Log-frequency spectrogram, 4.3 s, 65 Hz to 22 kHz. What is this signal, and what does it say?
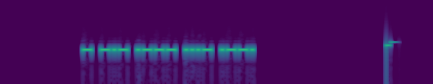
Morse code, heard as a keyed tone, about 41 wpm, 700 Hz. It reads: TKJVP
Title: Code Groups - 5 Letters - 40wpm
